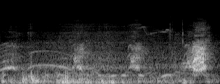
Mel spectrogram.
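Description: A dog barking repeatedly, short sharp barks about twice a second. A higher gliding whine comes in the first half second.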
